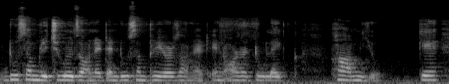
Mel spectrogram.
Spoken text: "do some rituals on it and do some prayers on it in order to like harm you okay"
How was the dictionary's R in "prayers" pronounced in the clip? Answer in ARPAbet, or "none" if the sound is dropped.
R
